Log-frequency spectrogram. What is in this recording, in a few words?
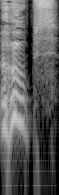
Ooops, Soldier Male; Soldier Male 01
